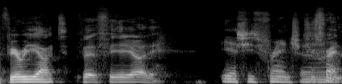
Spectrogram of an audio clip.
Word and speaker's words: Fiorot: Fiorot. Yeah, she's French. She's French. Oh, she's Ça va, c'est French. bien. So you got to say like Fiorot.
